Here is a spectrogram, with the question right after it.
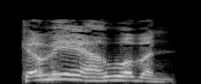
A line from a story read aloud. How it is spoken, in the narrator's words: the man slurred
